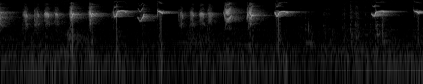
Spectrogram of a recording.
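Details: Rapid high-pitched chattering song of a Long-tailed shrike in Bobotsari, about fifteen short piercing notes with a few slurred whistles, a brief pause, then two more thin whistles.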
